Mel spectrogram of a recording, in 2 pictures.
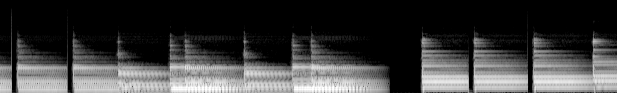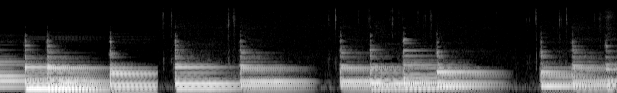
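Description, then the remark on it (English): Plucked notes from an online guitar, played on a computer with the mouse or keyboard shortcuts, ring out one after another in a steady, tuneful sequence, each with a sharp twangy attack and a quick fade, pausing briefly twice, with no voices. “you can pluck along at your computer, move your mouse over the strings, or use hidden keyboard shortcuts”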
